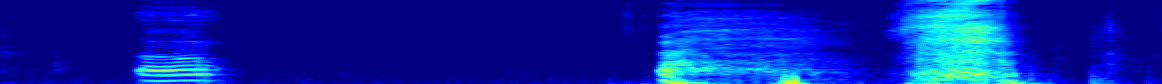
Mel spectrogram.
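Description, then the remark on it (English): A short voiced groan, a pause, then loud, breathy, strained exhalations as a person yawns and stretches in bed while changing position. “As I was saying, sorry, having a bit of a stretch there.”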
